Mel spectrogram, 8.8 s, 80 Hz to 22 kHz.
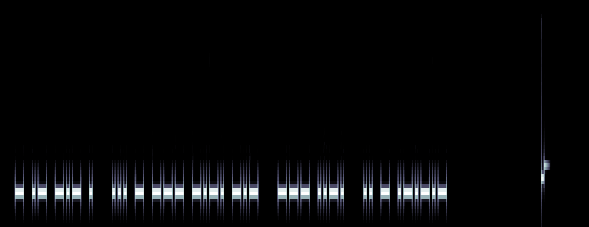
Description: Morse code, heard as a keyed tone, about 28 wpm, 700 Hz. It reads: TAKE STOCK OF IT.
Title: Sentences from Top 1000 Words - Review Part 5 - 28wpm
